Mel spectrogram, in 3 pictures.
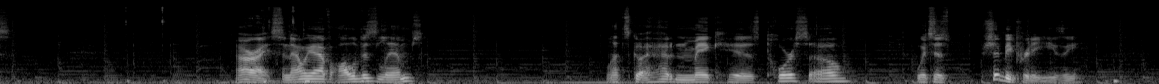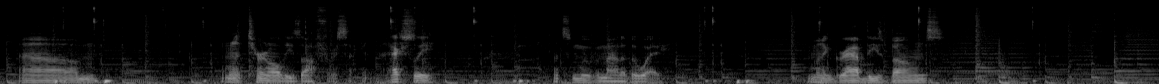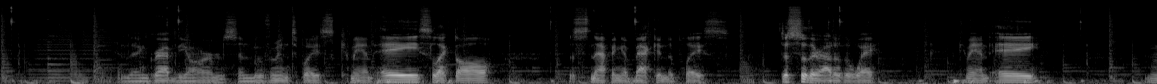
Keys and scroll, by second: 2.6 space, 12.1 space, 18.9 t, 26.9 super+a, 27.5 super+t, 28.0 t, 32.8 super+a, 33.4 super+t, 33.9 t.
